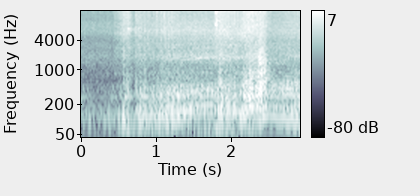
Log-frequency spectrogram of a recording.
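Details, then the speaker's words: 1980 Dodge W200 5.9L Magnum V8, Holley 600 carb, roughly 750–800 rpm idle, cold with thermostat not yet open, to run 99 ethanol gasoline: clean blip to strong even rev and back, no stumble; running pretty good. "we're down to about 13 at idle which is just a touch high but I'm going to be running 99 ethnol gasoline in this so it'll take a little bit more octane or a little bit more Advance she's running pretty good"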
